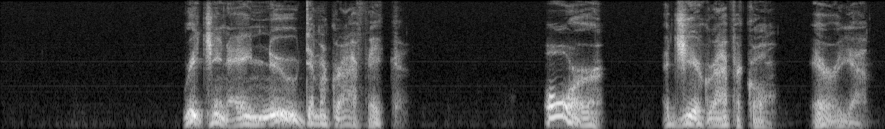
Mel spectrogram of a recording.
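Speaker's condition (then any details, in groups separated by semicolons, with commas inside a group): Partial laryngectomy after throat cancer; throat cancer survivor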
